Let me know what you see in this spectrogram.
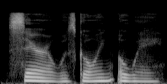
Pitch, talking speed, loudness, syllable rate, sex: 150 Hz, 145 wpm, -20 LUFS, 4.0 syllables/s, female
